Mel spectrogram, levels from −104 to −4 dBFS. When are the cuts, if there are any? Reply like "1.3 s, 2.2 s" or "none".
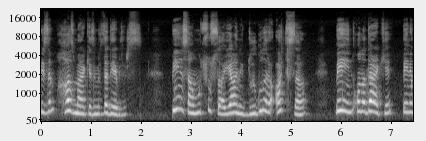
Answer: none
